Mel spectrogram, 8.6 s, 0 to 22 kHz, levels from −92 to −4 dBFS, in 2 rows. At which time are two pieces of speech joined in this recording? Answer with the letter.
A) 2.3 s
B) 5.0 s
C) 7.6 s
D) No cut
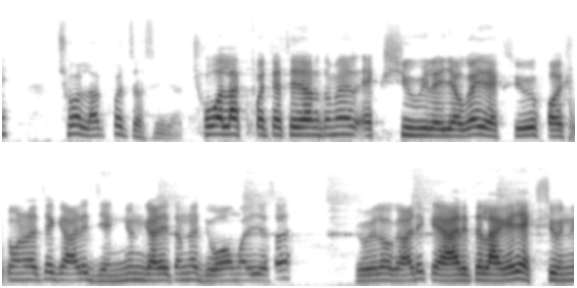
D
